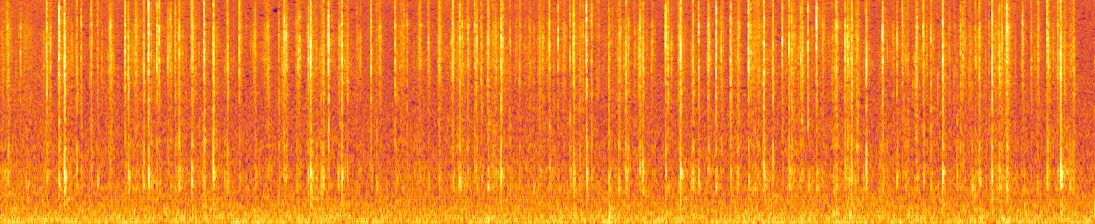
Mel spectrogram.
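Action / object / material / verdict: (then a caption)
tap / plastic laptop keyboard keys / plastic / none. Fingertips type fast with both hands on the plastic keys of an old dark grey plastic laptop lying open. Rapid, dry, bright key taps and clicks patter steadily over a low hiss, each one short with almost no ring.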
